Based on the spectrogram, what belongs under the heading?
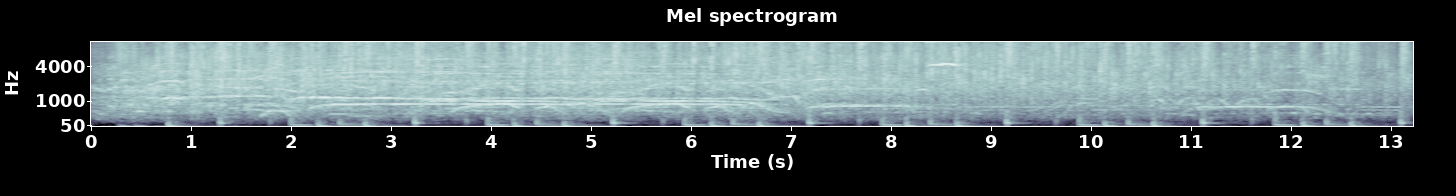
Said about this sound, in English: Huge round of applause for all of the readers tonight.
